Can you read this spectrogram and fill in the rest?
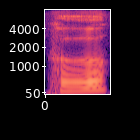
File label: "her5", taiwanese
